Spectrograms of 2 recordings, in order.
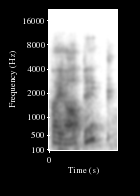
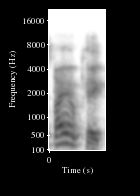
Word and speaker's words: biopic: oh okay okay uh i used to always say biopic and then i didn't realize that it's biopic and there are also a lot of other words that i mispronounce that i've learned over the years but biopic no biopic biopic is one of them how's that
